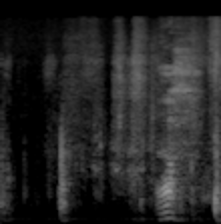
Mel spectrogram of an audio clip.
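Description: Pages of a large hardback picture book being turned over by hand: a few short papery rustles and flaps.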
